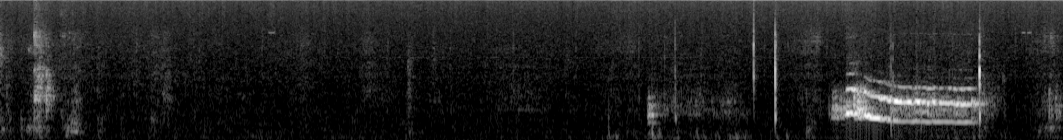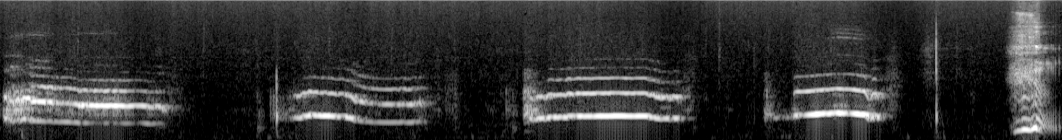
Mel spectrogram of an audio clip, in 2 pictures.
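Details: English bulldog Zenuś settling down to sleep: after a quiet start, five drawn-out tonal moans of about a second each, slightly bending in pitch and rich in overtones, come roughly every two seconds.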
